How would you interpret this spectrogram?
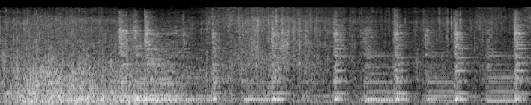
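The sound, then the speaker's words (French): Steady rain pours down in a dense, continuous hiss, with a deep rumble underneath at first and a faint droning hum weaving through the downpour. “Bon, en attendant, c'est l'heure de retourner bosser sous la pluie, là.”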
